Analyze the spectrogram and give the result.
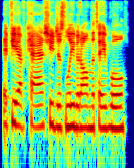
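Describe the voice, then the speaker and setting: A young man co-hosting a stream, talking in a dry, low-key, deadpan way. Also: fast, clean tone. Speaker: co-host guest. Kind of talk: casual stream chat.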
